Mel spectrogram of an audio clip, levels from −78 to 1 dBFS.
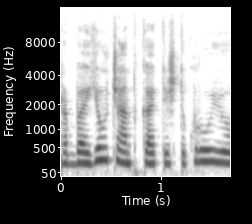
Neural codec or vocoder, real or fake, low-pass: none; real; 14.4 kHz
